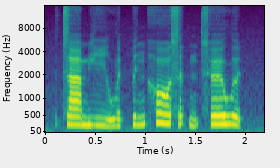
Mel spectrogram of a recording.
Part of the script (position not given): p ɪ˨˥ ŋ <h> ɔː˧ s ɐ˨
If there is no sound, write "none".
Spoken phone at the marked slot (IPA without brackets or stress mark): h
